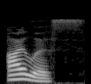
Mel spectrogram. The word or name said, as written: eilis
